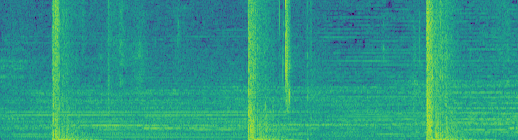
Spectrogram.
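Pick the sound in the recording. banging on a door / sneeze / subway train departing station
banging on a door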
